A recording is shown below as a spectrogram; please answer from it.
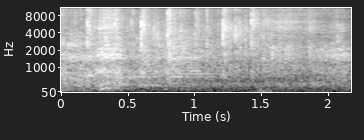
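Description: Light, scattered clapping from a few audience members: soft, uneven claps over the room's background noise.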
